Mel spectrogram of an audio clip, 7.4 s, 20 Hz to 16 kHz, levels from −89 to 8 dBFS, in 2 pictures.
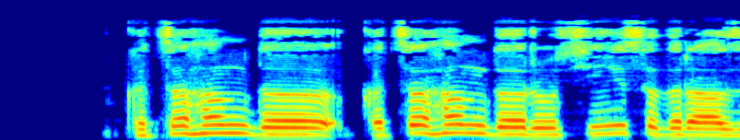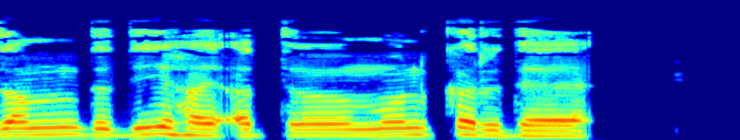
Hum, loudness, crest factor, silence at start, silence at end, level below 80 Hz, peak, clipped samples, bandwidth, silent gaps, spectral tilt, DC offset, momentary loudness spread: none; -14 LUFS; 14 dB; 0.65 s; 0.75 s; -48 dBFS; 0 dBFS; under 0.1%; 9.6 kHz; none; -5 dB/octave; under 0.1%; 6 LU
